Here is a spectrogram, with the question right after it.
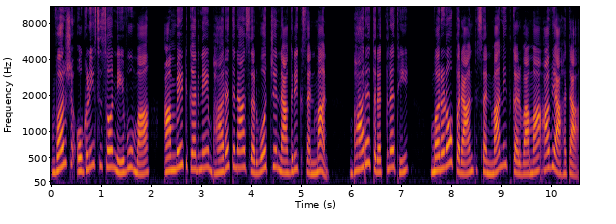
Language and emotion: Gujarati, neutral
